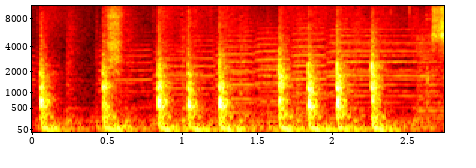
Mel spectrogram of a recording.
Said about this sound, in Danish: Han gemmer sig inde i et skab, tror jeg. Og måden, de forsøger at lokke ham frem på, det er, at de går og banker og laver den her.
